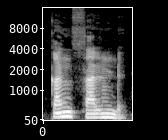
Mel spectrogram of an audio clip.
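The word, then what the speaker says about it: concerned: आ रहा था न तो अगर लास्ट में न हो उसमें हम डी या ईडी को जोड़े तो उसका उसको हम डी आईडी को क्या पढ़ेंगे ड ठीक है ऐसे ही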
